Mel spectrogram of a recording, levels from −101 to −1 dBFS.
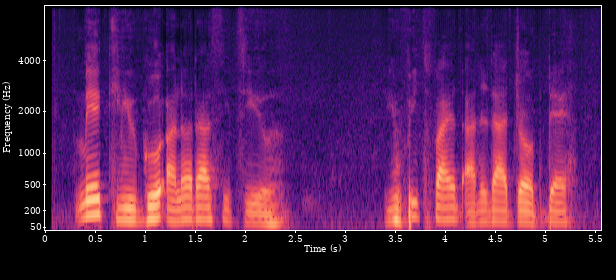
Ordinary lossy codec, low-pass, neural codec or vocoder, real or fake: none; none; codec, 16 kHz, 2 kbps, X-Codec, HuBERT features, trained on LibriSpeech; fake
